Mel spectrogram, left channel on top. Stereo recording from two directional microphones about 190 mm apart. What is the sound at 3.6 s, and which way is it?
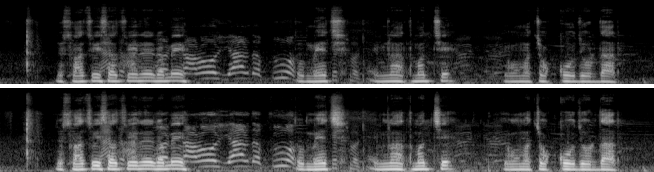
Speech, 5° right (ahead or behind).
